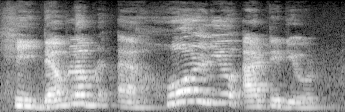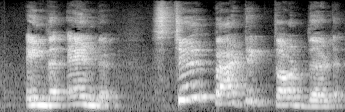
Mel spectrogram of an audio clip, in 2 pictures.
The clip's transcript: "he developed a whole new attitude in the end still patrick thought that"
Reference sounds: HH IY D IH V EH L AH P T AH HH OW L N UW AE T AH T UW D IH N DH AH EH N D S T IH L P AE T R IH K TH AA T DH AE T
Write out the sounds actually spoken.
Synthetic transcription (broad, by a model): HH IY D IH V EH L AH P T AH HH OW L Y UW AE T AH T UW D IH N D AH EH N D S T IH L P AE T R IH K T AA T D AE T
